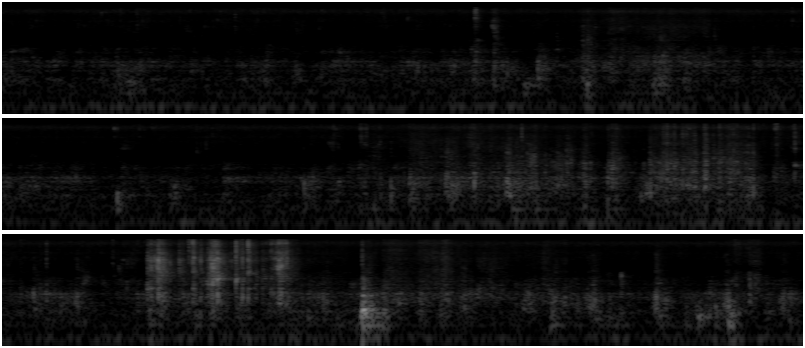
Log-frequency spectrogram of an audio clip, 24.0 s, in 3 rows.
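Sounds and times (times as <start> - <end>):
soft chewing clicks: 9.1 - 13.1, 21.3 - 24.0
crisp crunches of lettuce: 11.6 - 19.2.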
